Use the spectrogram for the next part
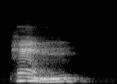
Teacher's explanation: In a word like pen, this is accompanied by a puff of air. So the p is aspirated because it occurs at the beginning and is followed by a vowel, in which case it's aspirated.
